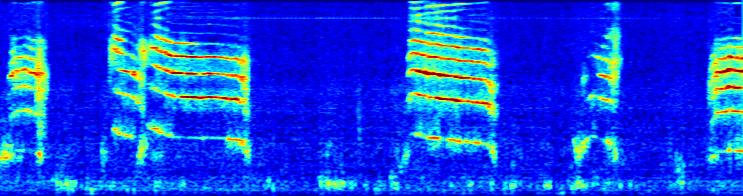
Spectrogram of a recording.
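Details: Young domestic kittens, born in late August, at bedtime indoors as a person sits with them; repeated high, harmonic meows, some long and slightly wavering, others short, several across seven seconds with quiet rustling between.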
